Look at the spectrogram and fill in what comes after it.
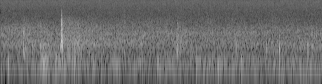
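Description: Distant neighbourhood fireworks and firecrackers: a continuous rumble of far-off booms with scattered sharp pops, the loudest about a second in.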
